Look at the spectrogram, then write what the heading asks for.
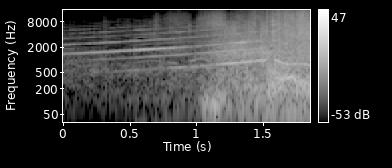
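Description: Police car siren as the cars head towards a scene. A loud tone slides steadily upward in pitch, and a rough, rumbling noise builds underneath toward the end.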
